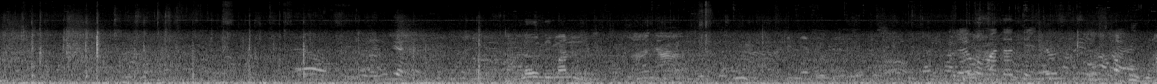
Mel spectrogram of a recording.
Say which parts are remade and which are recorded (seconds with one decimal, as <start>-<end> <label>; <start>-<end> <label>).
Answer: 0.0-5.3 recorded; 5.3-5.9 remade; 5.9-11.6 recorded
